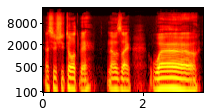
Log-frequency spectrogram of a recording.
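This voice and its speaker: A man's voice: mid-range voice, level tone, a little fast, creaky, warm tone, dry recording, clean studio sound. A man co-hosting a casual podcast, telling loose anecdotes and teasing his friend. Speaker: podcast co-host. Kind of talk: casual chat.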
